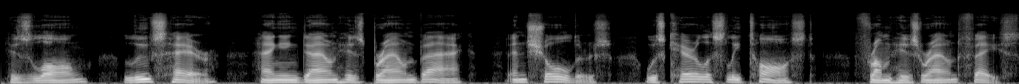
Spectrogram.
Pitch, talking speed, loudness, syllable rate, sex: 100 Hz, 105 wpm, -17 LUFS, 3.0 syllables/s, male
